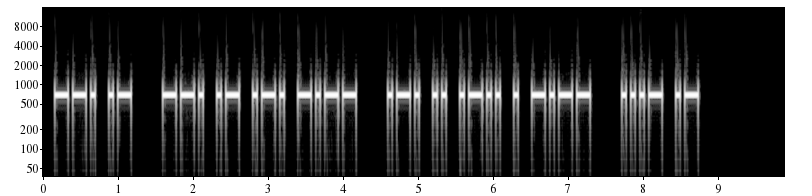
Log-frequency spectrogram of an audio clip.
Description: Morse code, heard as a keyed tone, about 21 wpm, 700 Hz. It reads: GA GARY RILEY VA
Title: K1USN SST QSO Practice - 20wpm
